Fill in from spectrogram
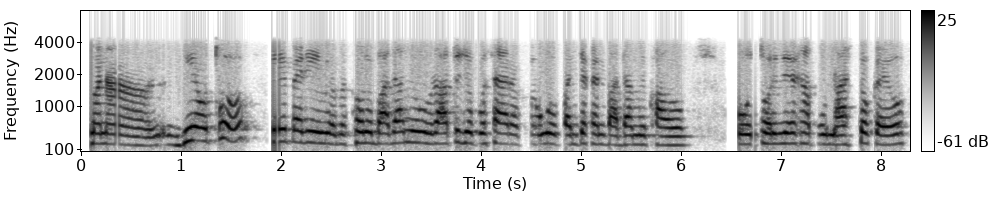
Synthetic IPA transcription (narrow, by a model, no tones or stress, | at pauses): maːnad͡ʑiːẽʊt̪ʰo | ɪɦẽpɐ̃ɦɪ̃ɾit̪ʰoːɾibaːd̪aːmijũɾaːt̪ʊ̆d͡ʑoːpʊsaːɾɐkʰoʊɦopɐ̃ɲd͡ʑə̆kʰɐn̆baːd̪aːmjũkʰaːo | ʊot̪ʰoːɾid̪eːɾkʰãːpuːnaːst̪okɐjo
